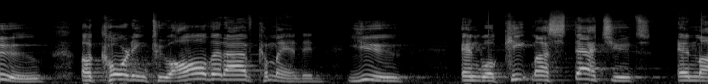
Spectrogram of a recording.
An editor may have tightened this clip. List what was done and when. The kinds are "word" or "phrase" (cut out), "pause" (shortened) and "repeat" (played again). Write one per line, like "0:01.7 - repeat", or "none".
none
